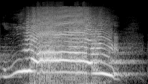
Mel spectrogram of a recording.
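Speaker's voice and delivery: high, loud panicked yell of why; panicked shout. Retold or imitated. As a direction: shout back in alarm across the waves. Panicked question to friend offshore.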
